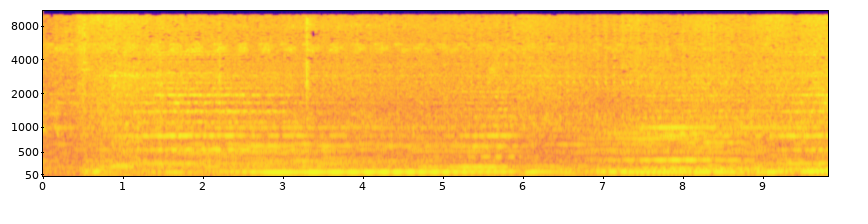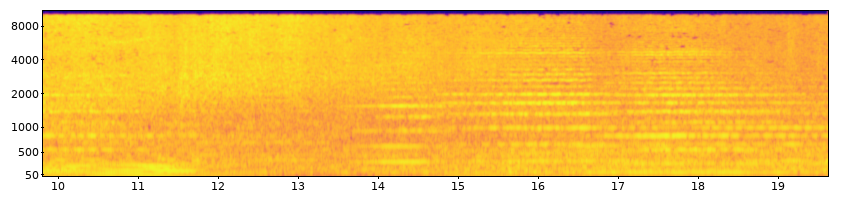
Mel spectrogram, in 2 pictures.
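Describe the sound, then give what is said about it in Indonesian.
A car engine starts up and pulls away, running loud and steady throughout with the pitch climbing and dipping as it revs, then settling into an even drone. “Ivan pun menyalakan mobil dan kami pun mulai berangkat”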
